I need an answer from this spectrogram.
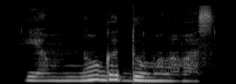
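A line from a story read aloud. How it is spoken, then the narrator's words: Husky with desire. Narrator (Russian): добавил герцог хриплым от вожделения голосом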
